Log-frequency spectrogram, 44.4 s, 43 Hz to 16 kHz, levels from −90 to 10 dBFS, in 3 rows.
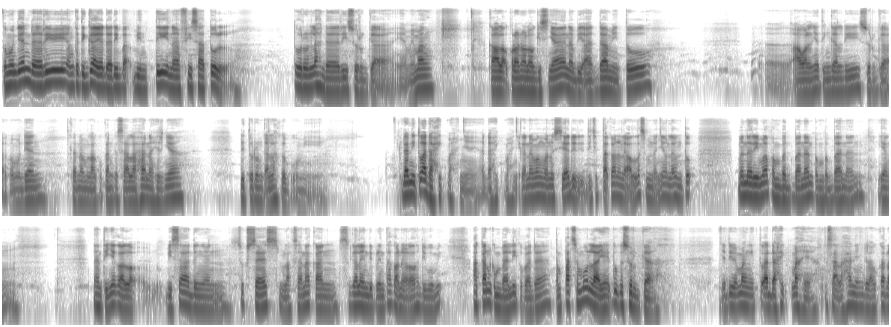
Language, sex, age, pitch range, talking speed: Indonesian, male, 20-39, 110-135 Hz, 105 wpm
